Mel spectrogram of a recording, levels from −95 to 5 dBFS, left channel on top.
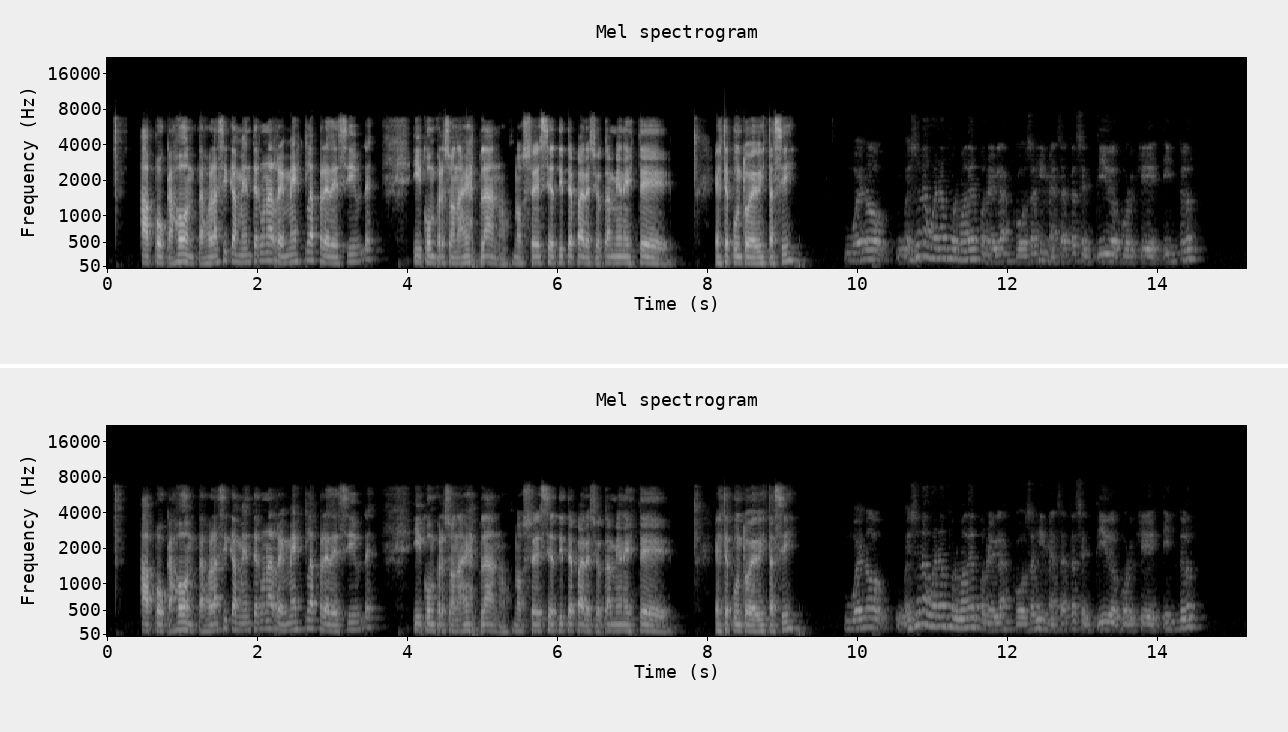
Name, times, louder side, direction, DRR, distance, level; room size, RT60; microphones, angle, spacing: voice 1, 0.4-7.5 7.9-9.2, left 8 dB, 70° left, 0.5 m, -33 dB
voice 2, 9.8-14.5, equal, 60° right, 1.9 m, -47 dB
7.6 x 6.1 x 2.3 m
head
